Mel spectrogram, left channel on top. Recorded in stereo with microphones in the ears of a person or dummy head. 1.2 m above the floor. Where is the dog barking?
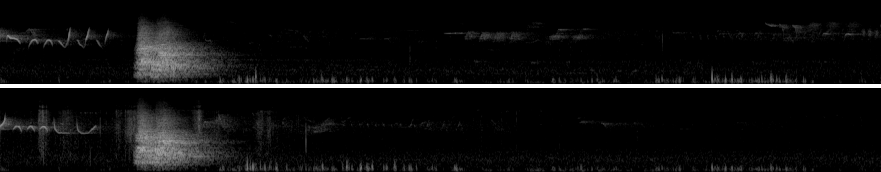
20° right (ahead or behind), 1.0 m.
